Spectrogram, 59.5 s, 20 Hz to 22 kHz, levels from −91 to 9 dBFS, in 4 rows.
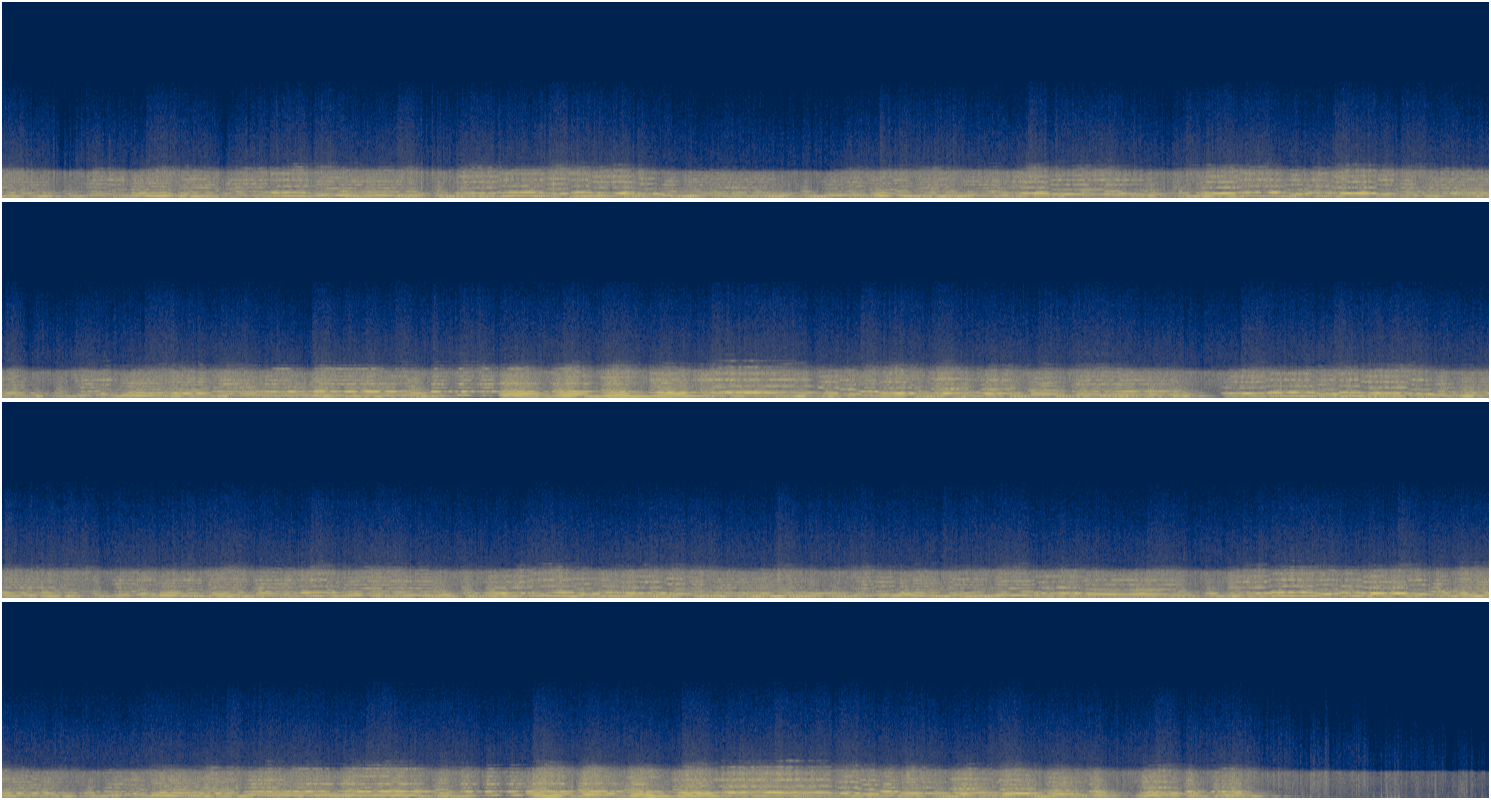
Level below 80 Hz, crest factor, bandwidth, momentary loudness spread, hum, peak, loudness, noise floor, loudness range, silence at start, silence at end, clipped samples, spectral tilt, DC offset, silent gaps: -62 dBFS; 16 dB; 6.6 kHz; 7 LU; none; -2 dBFS; -20 LUFS; -45 dBFS; 4 LU; 0 s; 0.2 s; under 0.1%; -6 dB/octave; 0.2%; none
